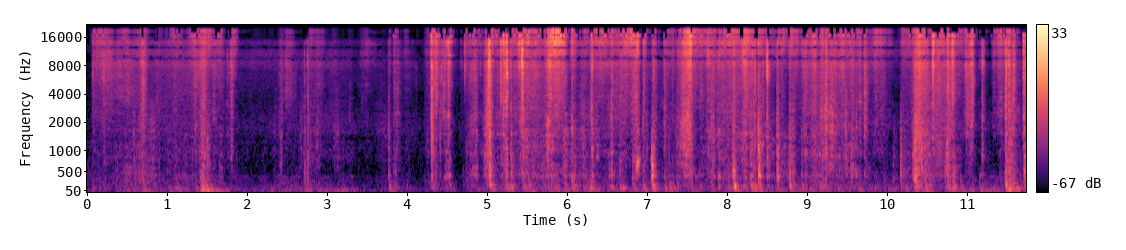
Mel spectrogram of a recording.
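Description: Irregular patter of rain drops tapping on a surface, with scattered louder hits and a steady wet hiss underneath.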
